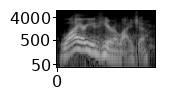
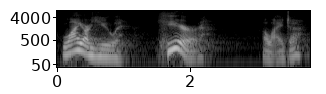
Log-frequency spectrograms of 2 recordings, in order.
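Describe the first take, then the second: First: The word here has no special emphasis. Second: The word here carries extra emphasis.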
